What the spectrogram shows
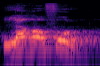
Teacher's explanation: غین حروف مستعلیہ میں سے پر پڑھیں گے، فو واو مدہ ہے، فو میں واو مدہ ہے، ایک الف کے برابر کھینچیں گے۔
